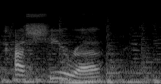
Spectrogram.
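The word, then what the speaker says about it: 頭: of the hilt yes it's written as head in japanese but it's pronounced as uh kashira i believe kashira sinistra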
